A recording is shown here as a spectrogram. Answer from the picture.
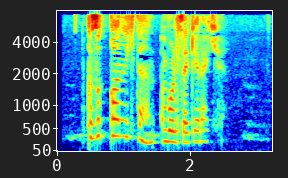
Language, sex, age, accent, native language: Uzbek, female, 19-29, Qashqadaryo, Uzbek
